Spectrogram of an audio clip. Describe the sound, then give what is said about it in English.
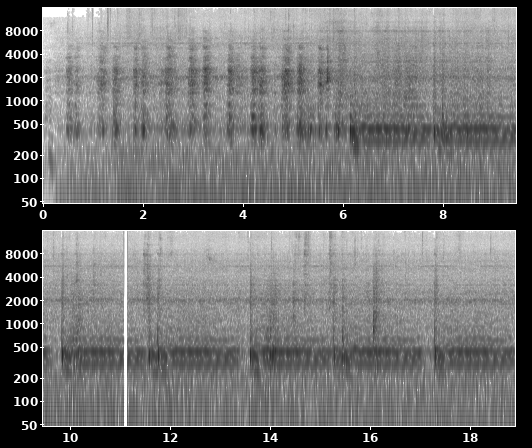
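Recorded breathing sounds in a steady rhythm of breathy, hissing pulses, fairly loud, with a low droning undertone running beneath throughout and no talking. “I'm playing the breathing clip.”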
